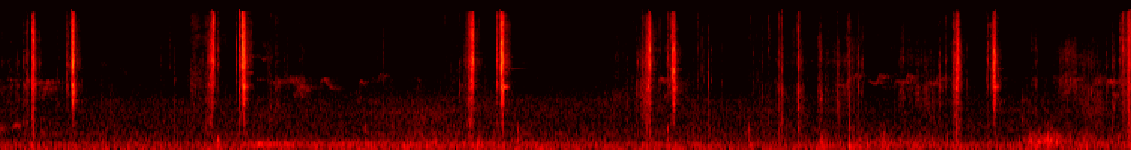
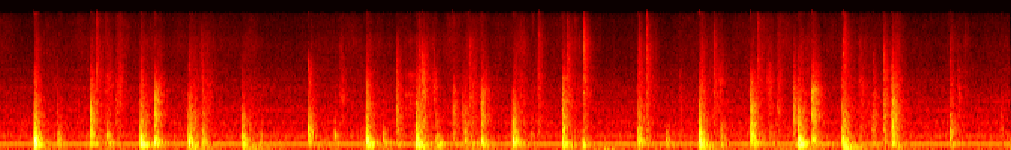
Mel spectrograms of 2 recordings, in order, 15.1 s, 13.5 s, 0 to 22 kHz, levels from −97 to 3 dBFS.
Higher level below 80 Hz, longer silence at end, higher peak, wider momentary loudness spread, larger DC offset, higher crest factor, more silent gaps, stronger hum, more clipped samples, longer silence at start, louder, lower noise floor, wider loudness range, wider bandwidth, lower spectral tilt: second, -76 dBFS vs -40 dBFS; about the same, 0 s vs 0 s; second, -18 dBFS vs 0 dBFS; first, 27 LU vs 23 LU; second, under 0.1% vs 0.1%; first, 36 dB vs 26 dB; neither; neither; neither; first, 0.35 s vs 0 s; second, -45 LUFS vs -26 LUFS; first, -75 dBFS vs -44 dBFS; first, 12 LU vs 4 LU; first, 16.5 kHz vs 14.5 kHz; second, 1 dB/octave vs -8.5 dB/octave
